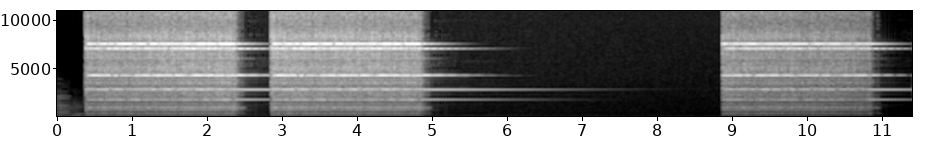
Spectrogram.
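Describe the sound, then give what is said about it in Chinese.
An old-style telephone rings three times, bright metallic bell bursts of about two seconds each; the second trails off into a long silence before the third ring. No voices. “铃响三次时，他接电话，稍微有点气喘。”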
